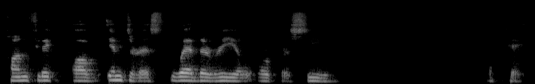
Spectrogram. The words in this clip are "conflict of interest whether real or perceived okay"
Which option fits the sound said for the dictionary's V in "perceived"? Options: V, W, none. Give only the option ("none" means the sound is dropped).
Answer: none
